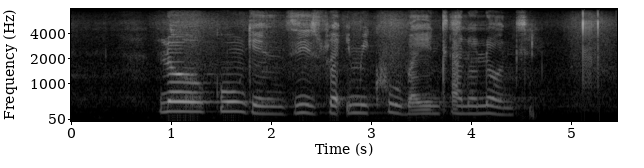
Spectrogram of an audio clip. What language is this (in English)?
Zulu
